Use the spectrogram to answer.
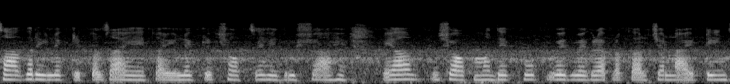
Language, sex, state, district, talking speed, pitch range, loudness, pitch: Marathi, female, Maharashtra, Washim, 150 wpm, 210-220 Hz, -19 LUFS, 215 Hz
